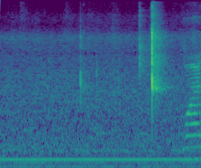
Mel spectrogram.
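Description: A single sharp plastic click about one and a half seconds in: a whiteboard marker's cap being snapped onto the marker. A steady low hum runs underneath.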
